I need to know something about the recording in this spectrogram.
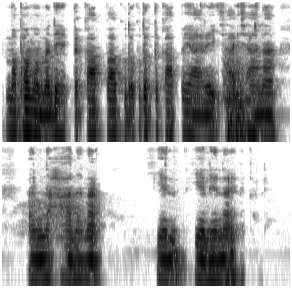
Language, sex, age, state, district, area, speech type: Manipuri, male, 30-45, Manipur, Thoubal, rural, spontaneous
